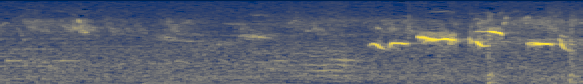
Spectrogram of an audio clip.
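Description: Birds calling outdoors: faint high calls at first, then a run of short, louder chirps from about three seconds in.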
